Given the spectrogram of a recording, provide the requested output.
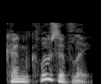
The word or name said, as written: conclusively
